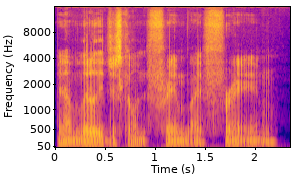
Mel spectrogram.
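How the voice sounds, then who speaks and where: Expressive reactor with lively, creaky voice. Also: rumbling low, moderate pace, dry recording, studio quality. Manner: informal, expressive, sweary. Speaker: host of a reaction video. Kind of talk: casual reaction commentary.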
